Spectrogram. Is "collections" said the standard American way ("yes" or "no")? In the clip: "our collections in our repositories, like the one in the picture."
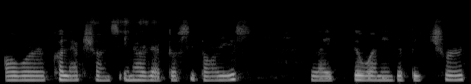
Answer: no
